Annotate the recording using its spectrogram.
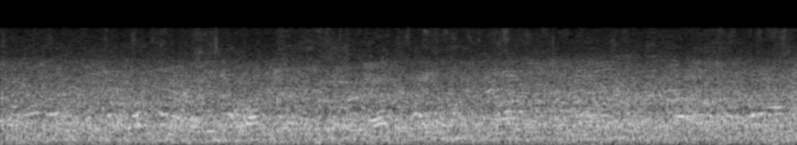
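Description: A large outdoor crowd murmurs and chatters loudly.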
